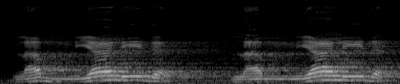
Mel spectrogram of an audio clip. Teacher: Apabila ada mim sukun bertemu dengan huruf selain mim dan ba. Jadi dia dibaca jelas, tidak ada dengung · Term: izhar syafawi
